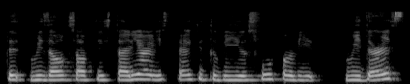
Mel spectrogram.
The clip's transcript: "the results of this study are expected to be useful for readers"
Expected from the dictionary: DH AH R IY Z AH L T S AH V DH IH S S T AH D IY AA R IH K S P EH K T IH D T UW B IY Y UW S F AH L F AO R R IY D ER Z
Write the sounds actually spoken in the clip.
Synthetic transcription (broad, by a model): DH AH R IY Z AH L T S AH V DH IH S S T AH D IY AA R IH K S P EH K T IH D T UW B IY Y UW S F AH L F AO R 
